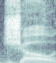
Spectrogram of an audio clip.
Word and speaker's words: Djo: He puts music out under the name Joe. That's spelled D-J-O.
